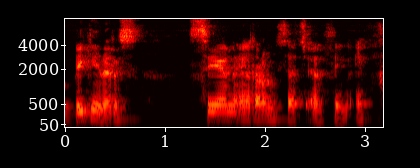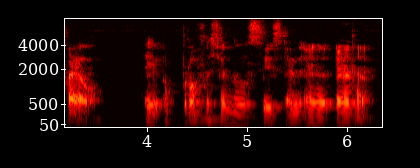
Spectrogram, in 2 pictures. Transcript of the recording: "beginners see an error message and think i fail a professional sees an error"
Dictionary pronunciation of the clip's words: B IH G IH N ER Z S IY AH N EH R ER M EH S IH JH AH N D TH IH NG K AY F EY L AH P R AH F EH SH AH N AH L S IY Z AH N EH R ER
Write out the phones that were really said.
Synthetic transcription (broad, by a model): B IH G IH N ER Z S IY AH N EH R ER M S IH CH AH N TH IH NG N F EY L AH P R AH F EH SH AH N AH L S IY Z AH N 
